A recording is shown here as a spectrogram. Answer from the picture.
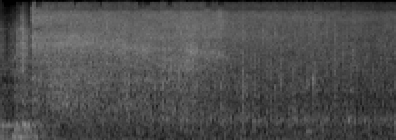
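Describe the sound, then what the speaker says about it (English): French fries frying in the video game Kebab Chef Restaurant Simulator, a steady bright hiss and sizzle of hot oil that holds evenly throughout, with no voices. "We can heat that and do a french fry"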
